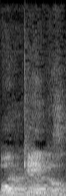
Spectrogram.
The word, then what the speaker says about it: Okaigo: Okaigo.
